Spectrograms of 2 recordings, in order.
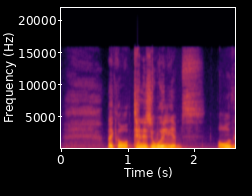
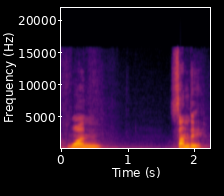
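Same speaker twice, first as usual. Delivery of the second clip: usual speaking voice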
